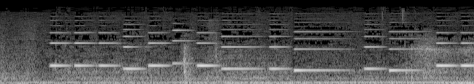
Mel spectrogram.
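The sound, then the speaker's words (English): A Sony calculator's timer goes off: a bright electronic beeping melody plays alone, a steady run of high tonal notes stepping up and down in a simple tune, like a chiming alarm jingle, over a low steady hum. “So I think the timer is going to go off here in a second. The timer for the calculator, the Sony, wonderful Sony calculator.”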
